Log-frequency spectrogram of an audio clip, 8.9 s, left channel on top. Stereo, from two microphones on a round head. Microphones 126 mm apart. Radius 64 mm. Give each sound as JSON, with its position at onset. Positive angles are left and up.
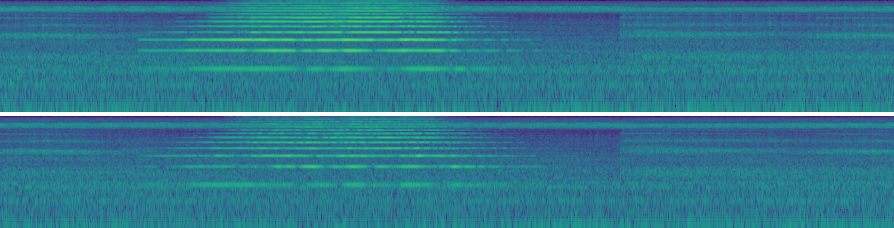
{"t": 0.0, "sound": "an insect", "side_deg": 35, "distance_m": 3.0}
{"t": 1.4, "sound": "a trumpet", "side_deg": 40, "distance_m": 0.9}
